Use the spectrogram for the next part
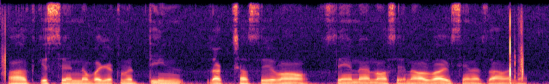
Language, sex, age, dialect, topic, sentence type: Hindi, male, 18-24, Awadhi Bundeli, banking, statement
